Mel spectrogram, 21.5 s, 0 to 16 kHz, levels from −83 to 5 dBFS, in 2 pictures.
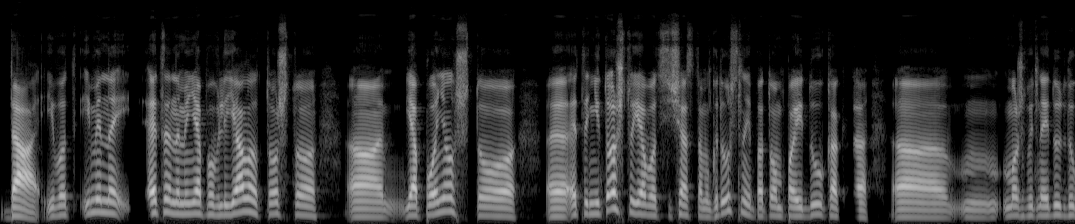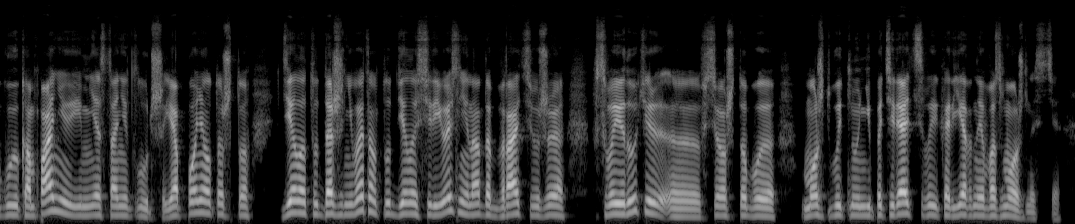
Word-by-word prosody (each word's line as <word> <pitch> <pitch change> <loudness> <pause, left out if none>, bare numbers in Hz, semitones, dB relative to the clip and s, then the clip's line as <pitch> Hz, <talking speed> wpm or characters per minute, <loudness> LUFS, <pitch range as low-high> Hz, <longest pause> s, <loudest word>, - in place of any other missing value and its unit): Да, - - +8
и 135 - -8
вот 155 +1 -3
именно 195 0 -1
и - - -11
это 195 +3 +4
на 175 - +1
меня 175 +1 +3
повлияло 175 +6 +2
то, 175 +1 -3
что, 155 -5 -2 0.3
а, 125 -1 +5 0.2
я 150 -1 +6
понял, 190 +7 +1
что, 140 -6 0 0.3
э, - - -4
это 145 +7 +3
не 175 0 -2
то, 240 +9 +5
что 205 - -1
я 170 -2 +4
вот 150 -2 -2
сейчас 155 -3 -1
там 135 -3 -6
грустный, 170 - -5
потом 140 0 -3
пойду 145 +4 -1
как-то, 120 -1 -2 0.2
э, - - -10
м 120 -1 +1
может 145 0 -4
быть, 145 0 -8
найду 150 +2 -1
другую 150 +2 -5
компанию, 180 +6 +3
и 145 - -5
мне 155 +1 -3
станет 150 -3 -4
лучше. 125 -4 -7
Я 145 +2 +3
понял 190 0 -1
то, 170 - -5
что 150 -3 -6 0.3
дело 190 +4 +3
тут 170 -2 -9
даже 165 -2 +4
не 160 - -6
в 200 - -4
этом. 220 -2 +1
Тут 180 -2 -8
дело 175 +2 -1
серьёзнее. 170 +5 -2
Надо 165 0 0
брать 160 +4 +3
уже 150 0 -3 0.3
в - - -9
свои 170 +2 +4
руки, 200 +2 -2
э, 130 -7 -1
всё, 150 +3 -3
чтобы, 140 -3 -2 0.2
может 145 -1 -2
быть, 155 0 -5
ну, 150 - -4
не 150 0 -5
потерять 165 +2 +4
свои 155 0 -6
карьерные 150 +1 -1
возможности. 135 -9 -4
155 Hz, 195 wpm, -25 LUFS, 140-175 Hz, 0.3 s, Да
